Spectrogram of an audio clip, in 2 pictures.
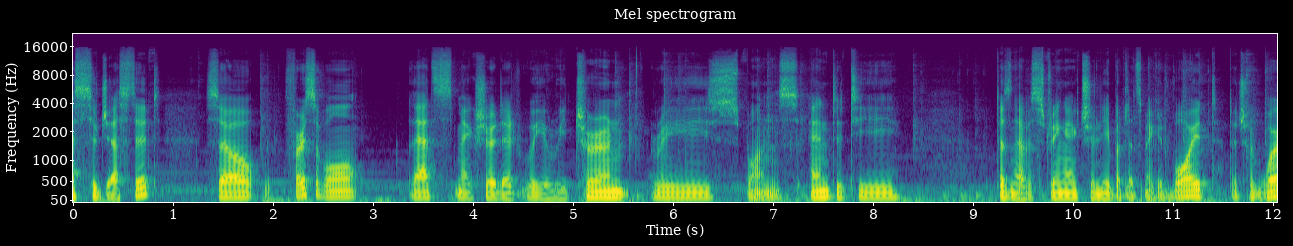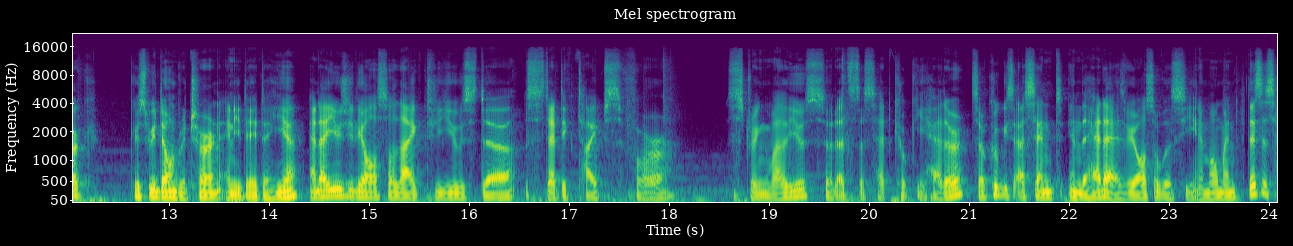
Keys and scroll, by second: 1.9 alt+Return, 2.8 Escape, 8.4 Tab, 8.7 Left, 9.7 alt+shift+Left, 11.1 Escape, 12.3 Escape, 15.0 alt+shift+Right, 18.0 Return, 19.8 Return, 21.0 super+s, 23.6 super+s.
